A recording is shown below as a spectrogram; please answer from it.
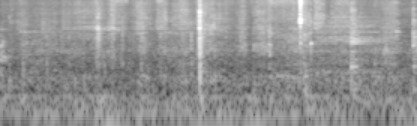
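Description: Faint handling sounds as a leather strap is pulled free of its metal buckle and a waxed canvas flap is folded open: soft rustling with a few light clicks, the sharpest about two and three seconds in.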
